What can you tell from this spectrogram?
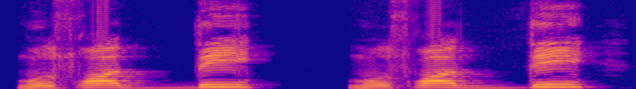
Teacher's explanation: صاد میں سیٹی کی آواز پیدا کرنی ہے. صاد کو موٹا کرنا ہے. صاد کو دال کے ساتھ ملانا ہے.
